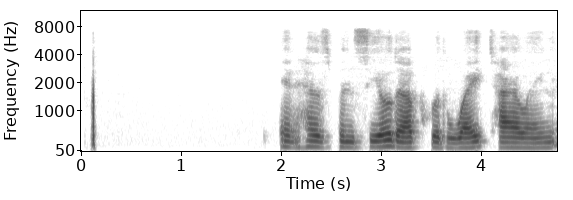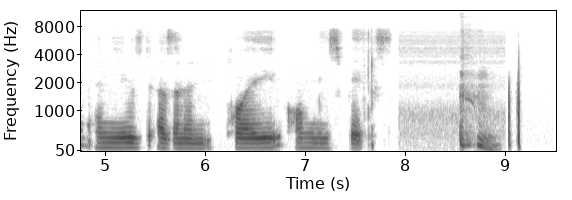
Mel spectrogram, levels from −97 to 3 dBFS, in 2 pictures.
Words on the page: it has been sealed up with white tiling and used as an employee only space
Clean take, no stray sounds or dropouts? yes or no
no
